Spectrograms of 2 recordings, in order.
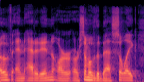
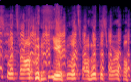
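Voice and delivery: loud, slow, laughing disbelief; laughing outrage; 5 semitones higher, 10 dB louder than usual. Real, not acted.

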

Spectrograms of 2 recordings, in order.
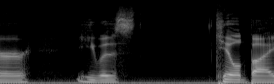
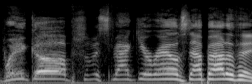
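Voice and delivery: much higher, urgent snap-out-of-it voice; mock rousing cry; 13 semitones higher, 4 dB louder than usual. Hero rousing his freaking-out friend, hammed-up high cry. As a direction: cry it high, as if shaking someone awake.

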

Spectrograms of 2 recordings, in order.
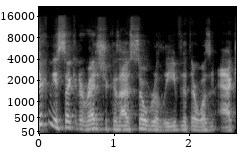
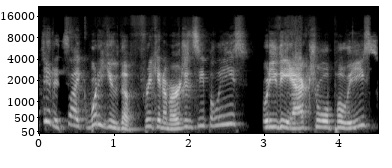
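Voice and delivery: indignant rant; 8 semitones higher than usual. Real, not acted. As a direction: ridicule him in outrage. Ranting at the guy.

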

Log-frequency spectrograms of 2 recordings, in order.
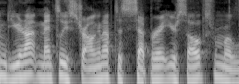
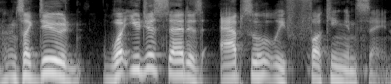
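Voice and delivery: usual speaking voice

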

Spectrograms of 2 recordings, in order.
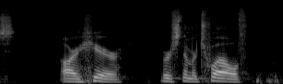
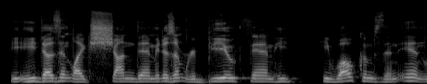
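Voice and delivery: usual speaking voice

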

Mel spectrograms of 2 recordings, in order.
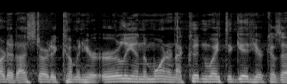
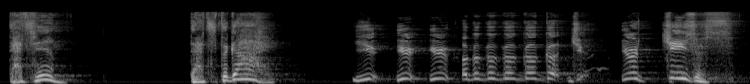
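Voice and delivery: higher, stammering amazement, fading to a hush; stunned recognition; 10 semitones higher than usual. Acted. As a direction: stammer it out, almost laughing with disbelief. Disciples recognize Jesus, acted.

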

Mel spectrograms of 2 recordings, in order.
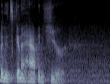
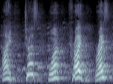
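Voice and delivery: high, loud sobbing plea; acted crying, word by word; tearful, barely talking; 11 semitones higher, 10 dB louder, much slower than usual. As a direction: force each word out slowly through mock sobs. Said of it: "I can't even talk".

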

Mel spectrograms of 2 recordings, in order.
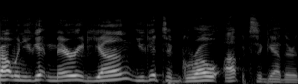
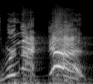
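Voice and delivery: very high, very loud mock yell; imitated angry shout; 18 dB louder, slower than usual. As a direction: shout like a wife shaking her husband awake. Wife shaking him awake mid-argument.

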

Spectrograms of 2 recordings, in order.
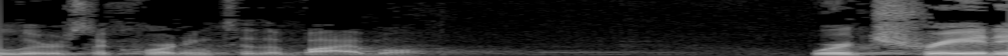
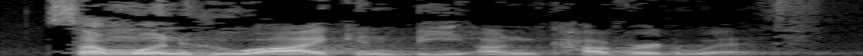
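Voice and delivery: normal talking voice

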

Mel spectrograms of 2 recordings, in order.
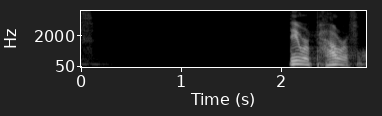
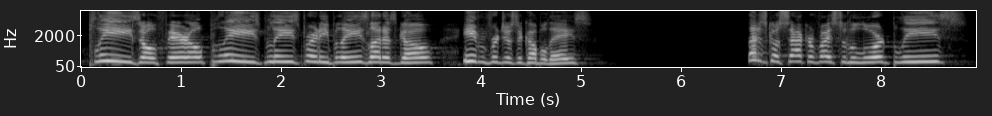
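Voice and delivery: higher, pleading beggar; begging Moses; 7 semitones higher, 4 dB louder than usual. Acted. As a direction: plead with Pharaoh, hammed up.

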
